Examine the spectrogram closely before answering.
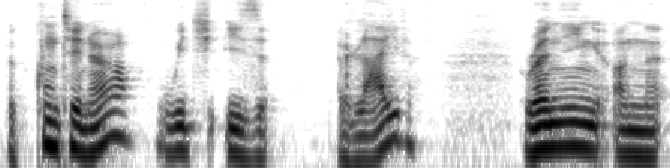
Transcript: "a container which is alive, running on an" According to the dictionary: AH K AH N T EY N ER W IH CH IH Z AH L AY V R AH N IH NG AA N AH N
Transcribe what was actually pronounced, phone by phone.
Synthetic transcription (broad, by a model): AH K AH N T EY N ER W IH CH IH Z AH L AY V R AH N IH NG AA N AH N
